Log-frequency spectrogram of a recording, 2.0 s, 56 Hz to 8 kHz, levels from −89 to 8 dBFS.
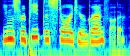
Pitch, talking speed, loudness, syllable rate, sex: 235 Hz, 245 wpm, -14 LUFS, 6.5 syllables/s, female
